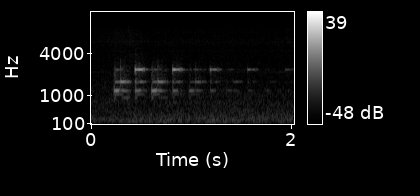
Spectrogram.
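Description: A short chime sound effect: a quick run of high, bell-like electronic notes, about six a second, fading out over a second and a half.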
